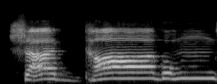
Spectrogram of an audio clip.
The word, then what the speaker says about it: Śraddhāṃ: Basically when there is a bindu like this, which is followed by a sa, it becomes, the bindu becomes gung. It is pronounced as gung. This is basically the way it is chanted in the Yajurveda.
